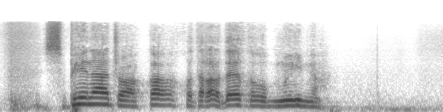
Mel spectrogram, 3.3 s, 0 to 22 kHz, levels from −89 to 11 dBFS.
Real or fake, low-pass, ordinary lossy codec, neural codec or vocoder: fake; 10.8 kHz; MP3, 96 kbps; codec, 16 kHz in and 24 kHz out, 0.4 kbps, LongCat-Audio-Codec, fine tuned four codebook decoder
